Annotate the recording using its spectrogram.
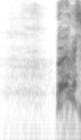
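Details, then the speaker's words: A quiet in-breath, then a single strong, explosive sneeze with voice, from a person trying to announce their sneezes aloud. "so I'm going to announce my CSS or try to announce my sneezes and see how that goes"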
